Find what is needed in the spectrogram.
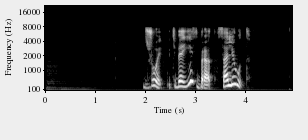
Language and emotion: Russian, neutral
